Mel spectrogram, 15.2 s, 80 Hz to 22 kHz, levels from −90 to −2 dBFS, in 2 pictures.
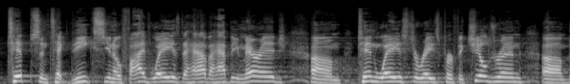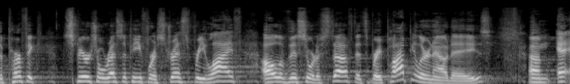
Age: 40-59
